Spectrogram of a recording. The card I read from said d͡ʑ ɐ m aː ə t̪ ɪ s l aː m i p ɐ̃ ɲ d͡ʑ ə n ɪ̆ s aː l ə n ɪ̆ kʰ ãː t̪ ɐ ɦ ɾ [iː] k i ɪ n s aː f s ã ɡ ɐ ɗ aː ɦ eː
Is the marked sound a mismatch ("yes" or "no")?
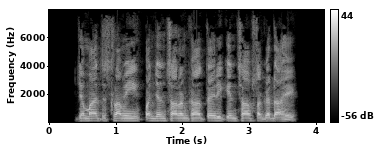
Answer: no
